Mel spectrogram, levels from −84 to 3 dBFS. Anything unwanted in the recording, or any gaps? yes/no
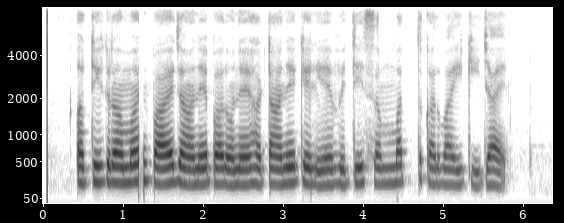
yes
